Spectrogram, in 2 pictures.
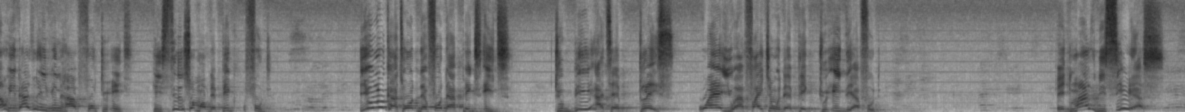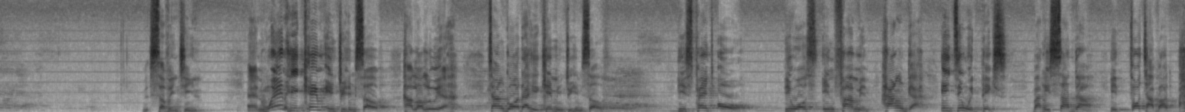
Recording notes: Sermon delivered on Sunday, February 11, 2024, at Serious Christian Church in Bellville, South Africa.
